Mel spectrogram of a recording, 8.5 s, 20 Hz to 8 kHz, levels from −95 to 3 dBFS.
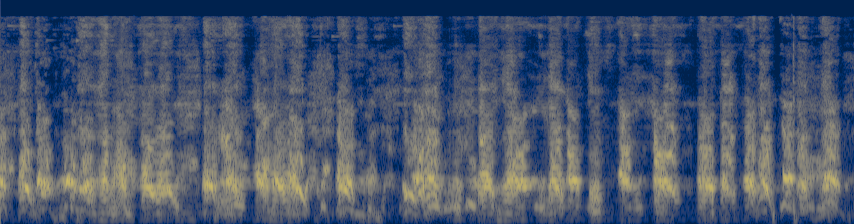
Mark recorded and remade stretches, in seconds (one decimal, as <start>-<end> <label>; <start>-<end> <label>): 0.0-0.9 recorded; 0.9-2.0 remade; 2.0-2.4 recorded; 2.4-2.9 remade; 2.9-4.5 recorded; 4.5-7.5 remade; 7.5-8.5 recorded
